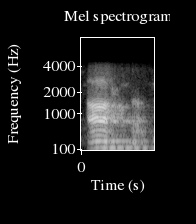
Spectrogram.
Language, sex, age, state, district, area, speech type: Odia, male, 60+, Odisha, Angul, rural, conversation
